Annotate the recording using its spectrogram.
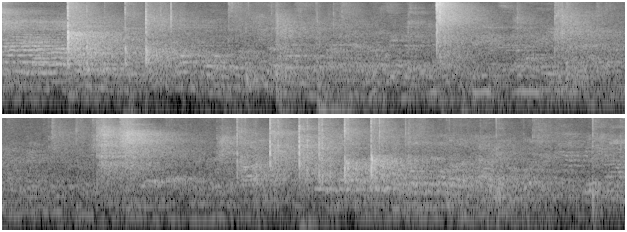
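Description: Shoes squeak and thump on a hard floor in a large echoing hall.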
